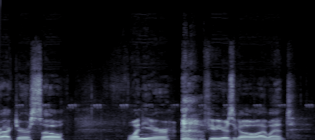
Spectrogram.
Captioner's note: clears throat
